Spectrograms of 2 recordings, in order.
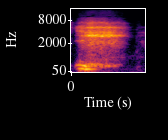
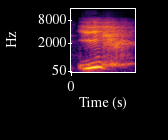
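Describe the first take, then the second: First: The ch is a strong, aspirated sound. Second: The ch is a soft, light sound. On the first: The speaker calls it right. "Es como más fuerte, más aspirado" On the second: The speaker calls it wrong. "no es tan suave"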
